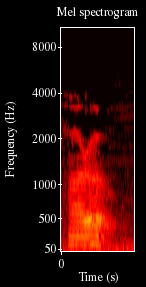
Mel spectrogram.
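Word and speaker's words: פַּרְעֹה: right has to so the P would be pronounced with a p sound so it is parro what does it mean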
